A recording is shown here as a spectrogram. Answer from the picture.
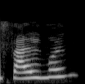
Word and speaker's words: salmon: of perplexity um honey there's no l in Salmon it's just salmon for Wicked reply ah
